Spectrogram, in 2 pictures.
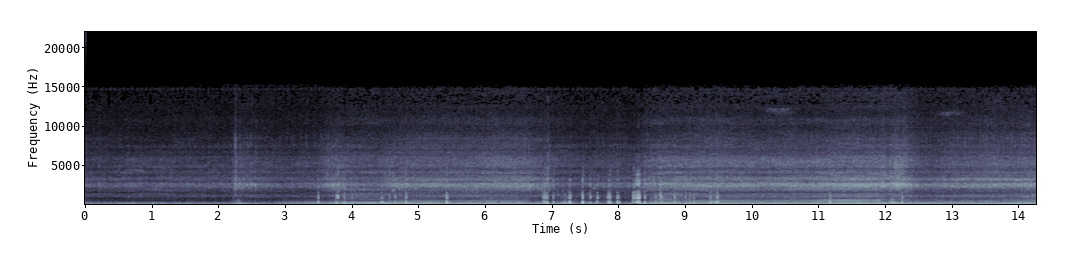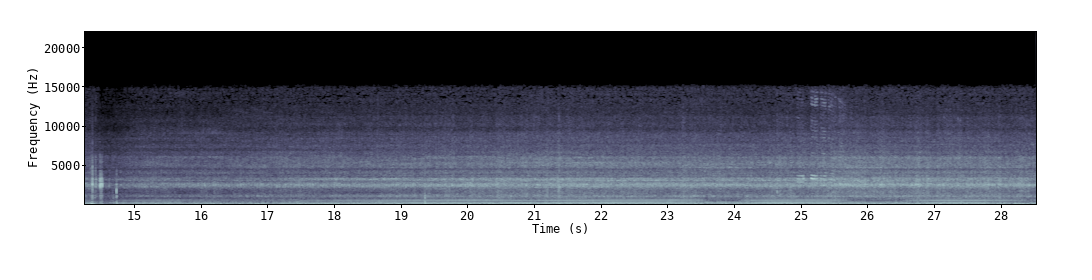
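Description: Sport motorcycle engine pulling under load, its pitch climbing slowly between several brief dips where it shifts gear, over a low rumble.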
